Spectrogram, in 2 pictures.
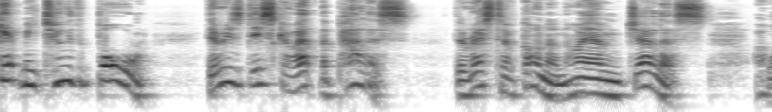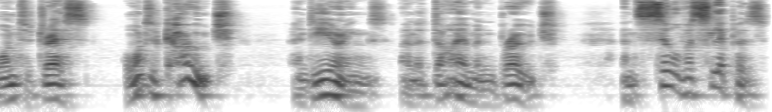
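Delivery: furious tantrum yelling, loud, high-pitched, swooping. Narrator reads a character beating her fist against the wall: shouting. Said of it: "She beat her fist against the wall and shouted".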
